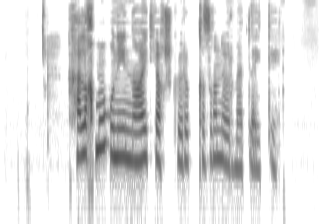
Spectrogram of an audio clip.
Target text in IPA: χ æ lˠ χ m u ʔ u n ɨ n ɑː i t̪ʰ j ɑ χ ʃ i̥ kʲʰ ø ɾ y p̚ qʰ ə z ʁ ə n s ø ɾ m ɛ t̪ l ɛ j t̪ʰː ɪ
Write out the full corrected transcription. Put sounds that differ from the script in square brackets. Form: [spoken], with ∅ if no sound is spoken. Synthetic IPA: χ æ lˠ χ m u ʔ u n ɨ n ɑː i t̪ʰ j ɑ χ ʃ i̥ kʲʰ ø ɾ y p̚ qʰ ə z ʁ ə n [h] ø ɾ m ɛ t̪ l ɛ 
